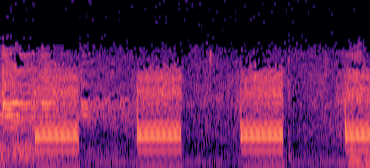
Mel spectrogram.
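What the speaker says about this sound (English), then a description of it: "all I get is a busy signal" Telephone dialing tones give way to a repeating busy signal: four even bursts of buzzing tone with short gaps between them, loud and close, with no voices.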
